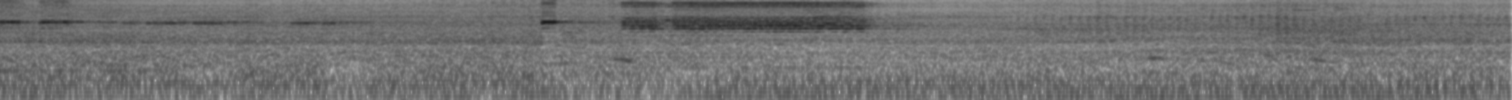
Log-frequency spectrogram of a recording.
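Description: Motorcycles and auto-rickshaws drone along in dense traffic.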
